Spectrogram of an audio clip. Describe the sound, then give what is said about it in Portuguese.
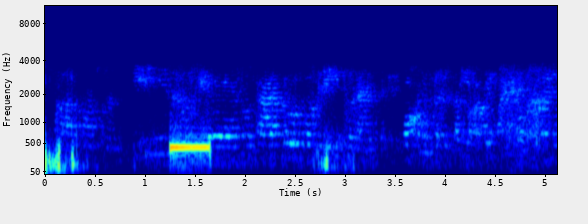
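A single short, steady electronic beep sounds as a telephone line goes on hold. It is loud and clear against voices talking over the line before and after. “eu acho que é o telefone dela que está entrando em espera”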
